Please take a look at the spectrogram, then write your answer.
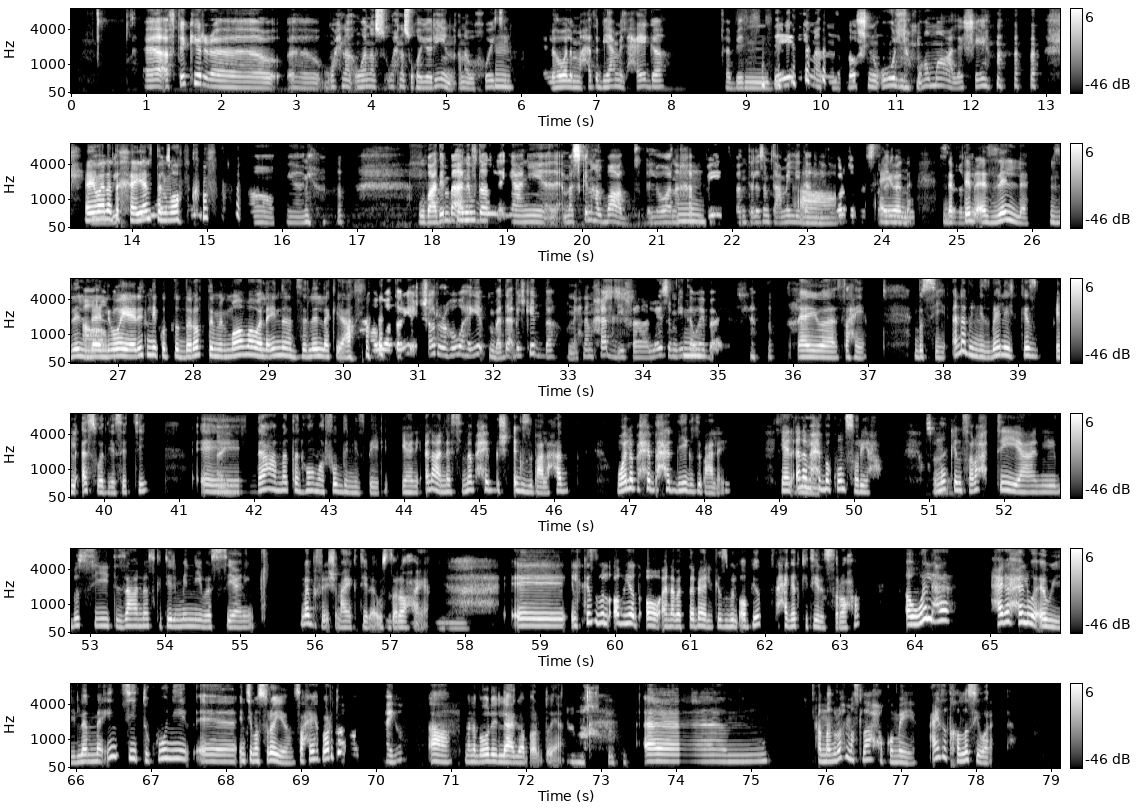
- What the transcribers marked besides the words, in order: static; tapping; laugh; laughing while speaking: "لماما علشان"; laugh; unintelligible speech; laugh; laughing while speaking: "الموقف"; laugh; unintelligible speech; laugh; laugh; other background noise; tsk; laugh; drawn out: "آمم"
- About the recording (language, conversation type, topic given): Arabic, unstructured, هل شايف إن الكذب الأبيض مقبول؟ وإمتى وليه؟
